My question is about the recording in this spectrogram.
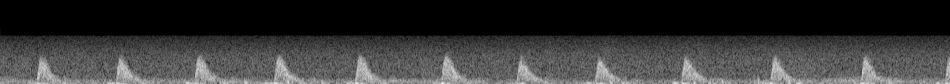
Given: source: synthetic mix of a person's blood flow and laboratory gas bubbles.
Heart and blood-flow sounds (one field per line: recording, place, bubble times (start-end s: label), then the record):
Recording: Doppler ultrasound of blood flow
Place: subclavian vein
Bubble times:
no bubbles
From the record:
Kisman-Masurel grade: 000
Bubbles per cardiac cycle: 0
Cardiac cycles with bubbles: 0%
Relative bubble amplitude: no bubbles discernible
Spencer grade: 0 (complete lack of bubble signals)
